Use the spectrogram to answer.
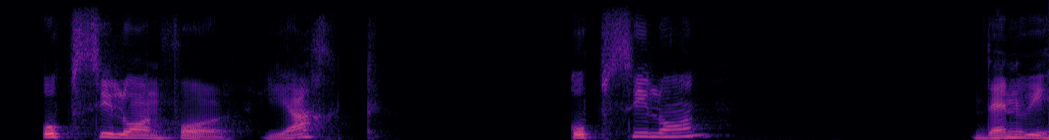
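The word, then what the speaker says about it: Ypsilon: The next character is pronounced as oopsilon. Oopsilon for yak.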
